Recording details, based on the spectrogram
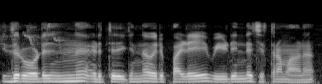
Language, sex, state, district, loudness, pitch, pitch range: Malayalam, male, Kerala, Kollam, -16 LUFS, 130 Hz, 125-140 Hz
